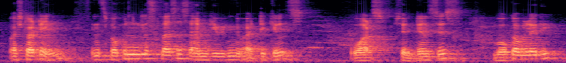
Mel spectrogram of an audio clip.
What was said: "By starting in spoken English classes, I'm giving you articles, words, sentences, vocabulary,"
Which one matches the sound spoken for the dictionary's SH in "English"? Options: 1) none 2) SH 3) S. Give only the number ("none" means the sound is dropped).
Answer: 3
